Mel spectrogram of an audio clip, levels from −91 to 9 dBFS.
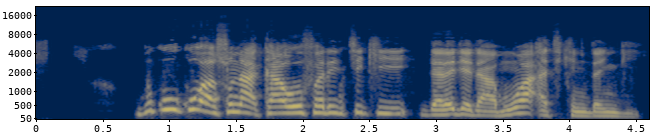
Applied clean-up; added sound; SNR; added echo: neural mask model Resemble Enhance denoiser.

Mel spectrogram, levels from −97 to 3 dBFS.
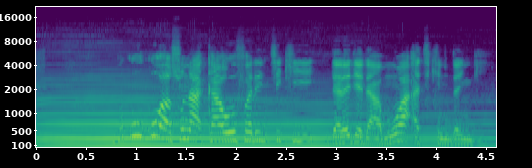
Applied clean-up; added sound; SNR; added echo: none; Bowed string instrument; 1 dB; none.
